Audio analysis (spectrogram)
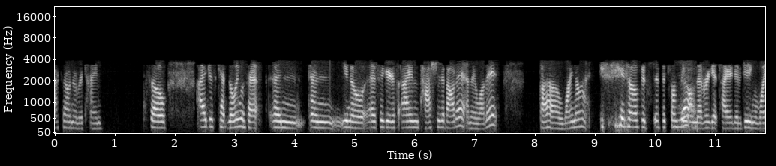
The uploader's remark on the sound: That happened over the phone for me this week when I was interviewing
